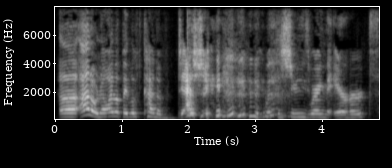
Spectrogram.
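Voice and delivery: sidekick voice. Retold or imitated. Sidekick answering Hades about the shoes, high and loud. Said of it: "he goes".

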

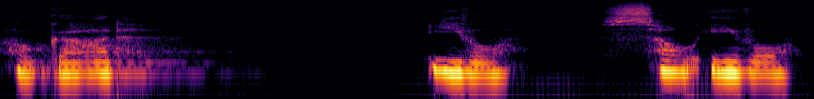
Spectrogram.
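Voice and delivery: slow, soft, hushed horror; a quiet, stricken murmur of disgust; heartsick mutter. A narrator's reading. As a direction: mutter it under your breath, sick at heart. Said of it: "I muttered, feeling heartsick".

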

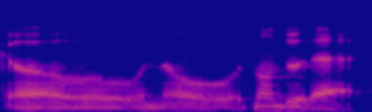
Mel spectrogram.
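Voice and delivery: low, soft, dreading groan of a plea. Retold or imitated. Student dreading the review, low and pleading. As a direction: sink low and beg him not to. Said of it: "and I'm like".

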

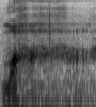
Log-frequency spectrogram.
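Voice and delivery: low mock evil chuckle; sneering panto villain. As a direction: ham up a villain laugh. Mock gloating over rankings.

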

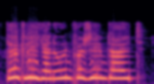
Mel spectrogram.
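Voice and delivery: a high squealing mock of the indignant pensioner; mocking imitation. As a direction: parrot her outrage back at her. Drunk mocking the old couple.

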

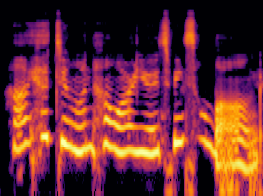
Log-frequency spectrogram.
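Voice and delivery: put-on high, drawn-out American girl voice; mock American-accented greeting. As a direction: mimic the friend in sugary high American. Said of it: "why does she have an American accent".

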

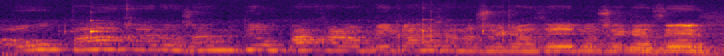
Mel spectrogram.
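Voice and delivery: high, fast, hammed-up panicked squeal; mock panic. To the neighbour about the bird in the house, a mock terrified squeal. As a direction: play the terrified homeowner, over the top.

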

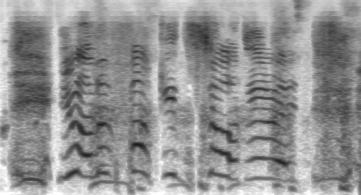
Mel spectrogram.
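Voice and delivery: high-pitched mock outrage; indignant retold retort. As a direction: protest hotly while acting out the row. Retold retort in bus quarrel.

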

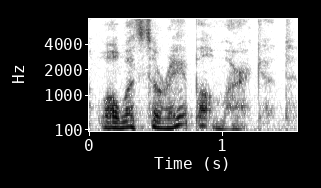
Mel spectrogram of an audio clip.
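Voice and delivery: whispered puzzled question; mock-puzzled whisper of an ordinary guy; clueless average guy. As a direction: ask it under your breath, baffled. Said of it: "the average guy goes".

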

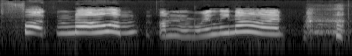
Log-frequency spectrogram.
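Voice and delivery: high, drawn-out mock wail; distressed outburst. Retold answer to worried coworkers, wailing distress.

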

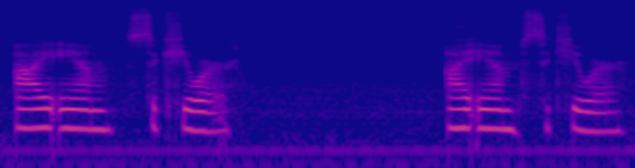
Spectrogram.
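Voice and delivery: calm, even affirmations said twice; affirmation reading. Acted. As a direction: speak each affirmation as a quiet promise. Reads repeated self-affirmations.

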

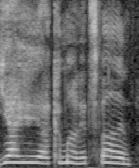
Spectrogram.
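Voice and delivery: high, peppy imitation of coaxing friends; mock-enthusiastic friends; eager coaxing. Friends coaxing her onto the ride.

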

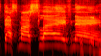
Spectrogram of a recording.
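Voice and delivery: slow, drawn-out mock line; slow hammed-up movie quote; slow deadpan quote. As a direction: stretch it out deadpan. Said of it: "It was".

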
